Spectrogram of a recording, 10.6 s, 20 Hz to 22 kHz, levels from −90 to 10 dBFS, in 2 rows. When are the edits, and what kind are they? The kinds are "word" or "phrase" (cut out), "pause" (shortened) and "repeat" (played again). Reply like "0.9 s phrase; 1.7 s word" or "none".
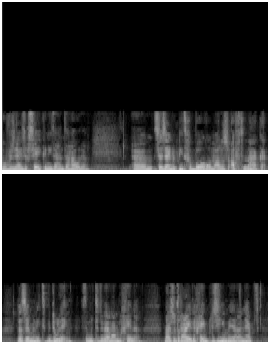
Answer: none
